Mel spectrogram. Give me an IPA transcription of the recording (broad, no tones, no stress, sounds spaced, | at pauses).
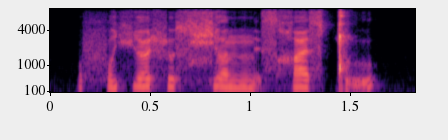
f ɔ ç œ ɬ u s ɕ ʌ nː ḛ s χ æ s ǃ ṵ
